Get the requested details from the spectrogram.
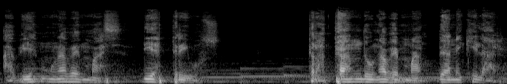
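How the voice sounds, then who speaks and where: A male pastor preaching a sermon in a church, shifting between soft low asides and loud emphatic lines. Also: moderate pace, soft background music. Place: church sanctuary.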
